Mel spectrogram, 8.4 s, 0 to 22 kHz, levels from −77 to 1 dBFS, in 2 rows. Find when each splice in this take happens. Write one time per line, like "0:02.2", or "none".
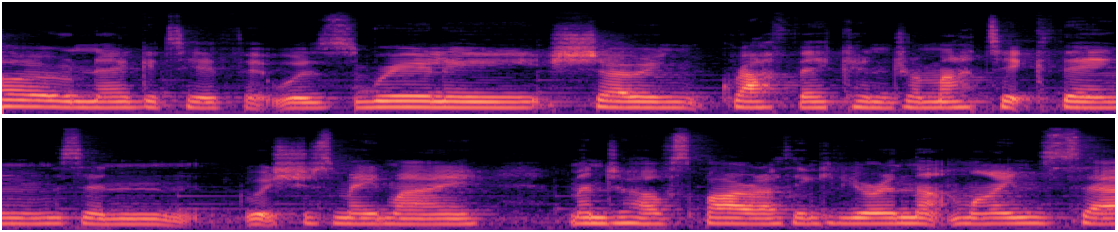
0:01.3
